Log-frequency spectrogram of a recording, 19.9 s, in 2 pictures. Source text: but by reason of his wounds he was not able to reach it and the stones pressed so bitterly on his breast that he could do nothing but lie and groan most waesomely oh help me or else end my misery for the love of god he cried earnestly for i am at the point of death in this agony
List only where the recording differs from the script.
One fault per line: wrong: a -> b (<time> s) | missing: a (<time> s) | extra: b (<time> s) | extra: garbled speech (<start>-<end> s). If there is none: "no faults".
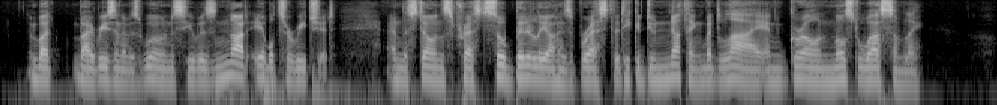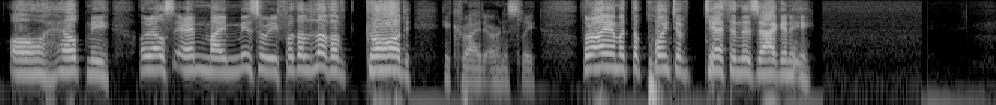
no faults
